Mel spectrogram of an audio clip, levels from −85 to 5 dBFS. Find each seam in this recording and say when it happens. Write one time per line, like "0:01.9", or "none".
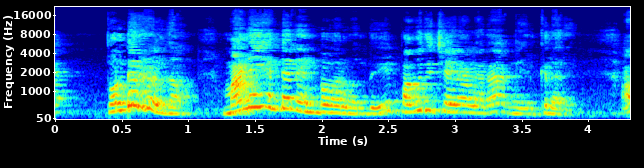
0:01.1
